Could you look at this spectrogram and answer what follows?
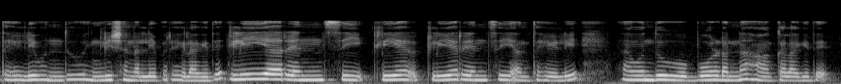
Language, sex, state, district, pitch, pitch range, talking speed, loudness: Kannada, female, Karnataka, Belgaum, 205 Hz, 190-215 Hz, 85 wpm, -16 LUFS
